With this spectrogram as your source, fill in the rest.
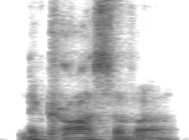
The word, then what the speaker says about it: Nekrasova: I think the Russian pronunciation is Nekrasova, but I'm here to speak with her about her new film, The Scary of 61st.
